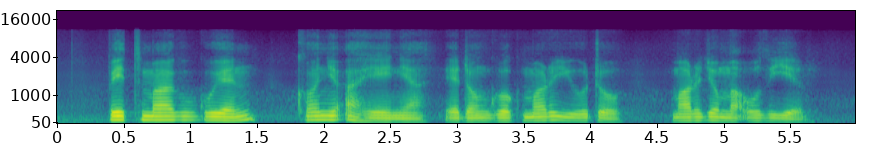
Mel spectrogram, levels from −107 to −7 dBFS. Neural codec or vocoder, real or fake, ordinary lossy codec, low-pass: codec, 24 kHz, 0.5 kbps, DualCodec; fake; none; 10.8 kHz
